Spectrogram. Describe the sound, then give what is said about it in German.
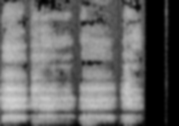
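A voice mimics breathing trouble: several forceful, breathy gasps in quick succession, loud, ending abruptly into silence. “das ist jedes Mal wieder ein extrem unangenehmes Gefühl, wenn eine Katze halt dann lang nicht einatmet”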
